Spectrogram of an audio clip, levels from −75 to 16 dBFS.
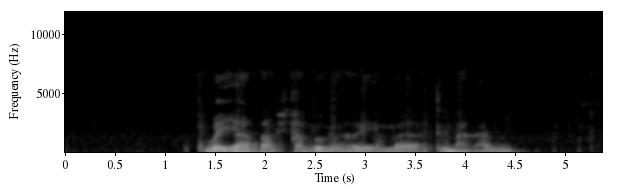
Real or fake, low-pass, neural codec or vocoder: real; 7.2 kHz; none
